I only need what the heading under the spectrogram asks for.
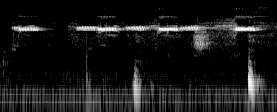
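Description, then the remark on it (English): Crickets kept in a studio chirp in steady, high-pitched pulsed trills that repeat in bursts, clear, with a few soft low thumps and a faint hum underneath. “I still have the crickets.”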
